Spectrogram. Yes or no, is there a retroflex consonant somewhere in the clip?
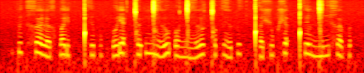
no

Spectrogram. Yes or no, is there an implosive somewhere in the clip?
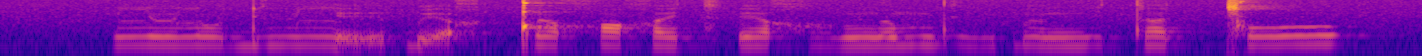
yes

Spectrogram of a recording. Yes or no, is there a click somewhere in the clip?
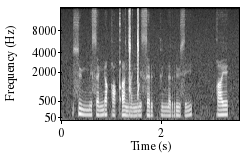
yes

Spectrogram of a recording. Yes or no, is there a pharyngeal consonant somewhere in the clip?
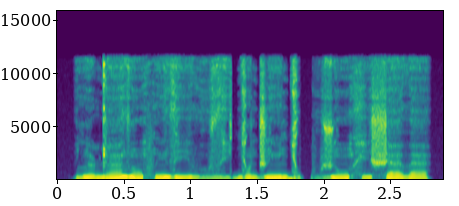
no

